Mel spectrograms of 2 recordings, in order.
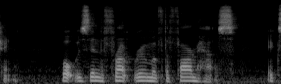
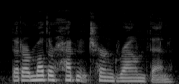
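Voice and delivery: plain reading voice

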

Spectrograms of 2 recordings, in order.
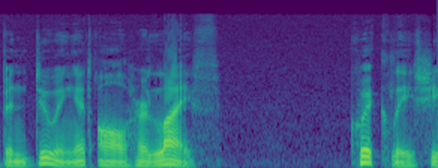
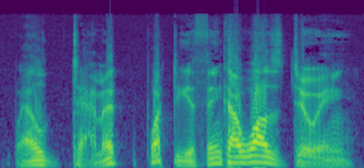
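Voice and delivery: angry retort; 6 dB louder than usual. Acted. Brother retorting in anger.

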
